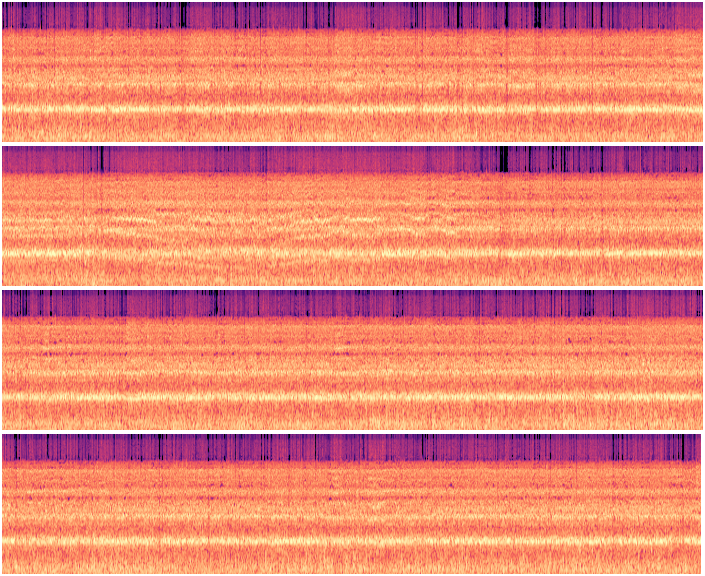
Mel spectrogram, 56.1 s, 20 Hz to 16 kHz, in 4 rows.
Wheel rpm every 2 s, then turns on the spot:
230, 230, 230, 230, 230, 230, 230, 210, 210, 170, 200, 220, 230, 230, 230, 230, 230, 230, 230, 240, 230, 230, 230, 230, 230, 230, 230, 240.
none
